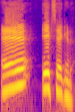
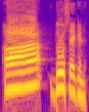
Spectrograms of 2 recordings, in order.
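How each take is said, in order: First: Drawn-out vowel sound; short vowel demo. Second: Slow, louder, stretched out आ; long vowel demo. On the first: Teacher sounding out ए for students, slow. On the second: Teacher stretching आ for students, slow and loud. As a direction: stretch आ for two full seconds. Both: Shown as a demonstration. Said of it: "देखो उच्चारण करके".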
